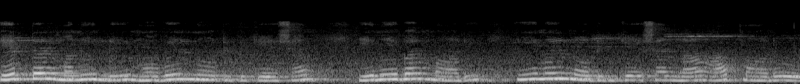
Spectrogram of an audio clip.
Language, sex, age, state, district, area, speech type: Kannada, male, 45-60, Karnataka, Kolar, rural, read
